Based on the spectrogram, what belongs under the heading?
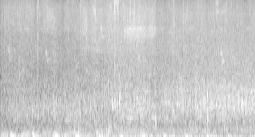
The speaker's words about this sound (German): Ein Auto.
